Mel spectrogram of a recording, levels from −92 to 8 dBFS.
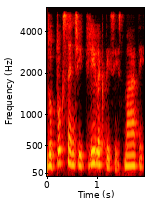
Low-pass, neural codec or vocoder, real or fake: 5.4 kHz; codec, 16 kHz, 0.5 kbps, X-Codec, WavLM features, trained on Multilingual LibriSpeech; fake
